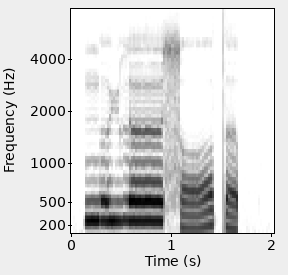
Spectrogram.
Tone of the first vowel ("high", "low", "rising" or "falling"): high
